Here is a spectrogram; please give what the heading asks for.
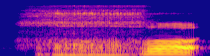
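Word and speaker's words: خاء: হা এভাবে উচ্চারণ করবেন এরপরে আসুন খ এভাবে আমার সাউন্ডটি আশা করি শুনতে পেরেছেন। খ জিহ্বার হলকের হলকের শেষ থেকে হলকের শেষ থেকে খ এভাবে উচ্চারণ করবেন তাহলে আপনার অশুদ্ধ তেলাওয়াত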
